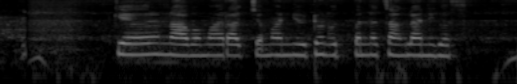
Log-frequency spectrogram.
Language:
Marathi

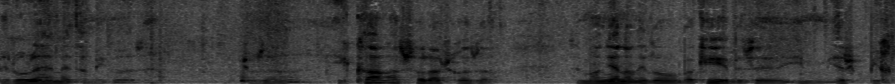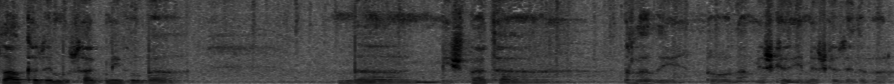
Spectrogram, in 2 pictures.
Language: Hebrew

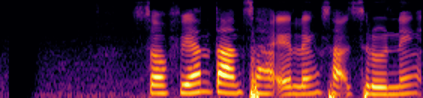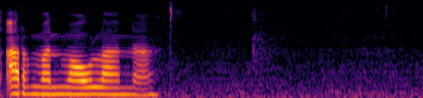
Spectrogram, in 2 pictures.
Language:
Javanese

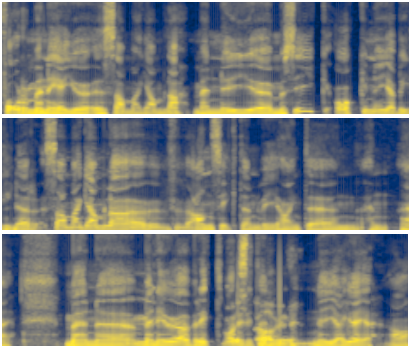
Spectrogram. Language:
Swedish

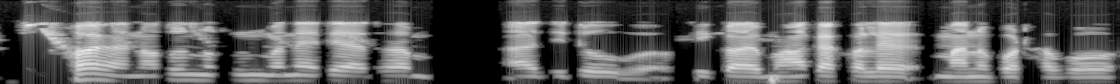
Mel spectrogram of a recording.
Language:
Assamese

